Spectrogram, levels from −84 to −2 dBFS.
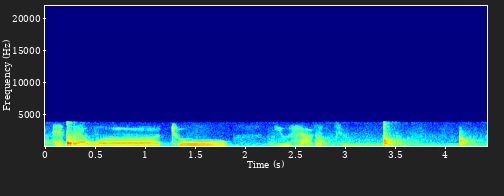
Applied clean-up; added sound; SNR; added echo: none; Walk, footsteps; 3 dB; reverberation time 2.4 s.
